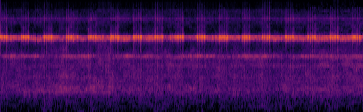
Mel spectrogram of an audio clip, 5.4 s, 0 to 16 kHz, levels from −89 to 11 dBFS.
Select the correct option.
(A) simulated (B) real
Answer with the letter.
A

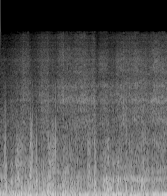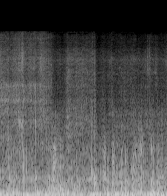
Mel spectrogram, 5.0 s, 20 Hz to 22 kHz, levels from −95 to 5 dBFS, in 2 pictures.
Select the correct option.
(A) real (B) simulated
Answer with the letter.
B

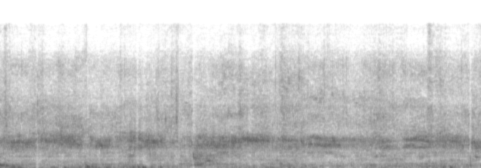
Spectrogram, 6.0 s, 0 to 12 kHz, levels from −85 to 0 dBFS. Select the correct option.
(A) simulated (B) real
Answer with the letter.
A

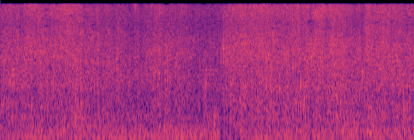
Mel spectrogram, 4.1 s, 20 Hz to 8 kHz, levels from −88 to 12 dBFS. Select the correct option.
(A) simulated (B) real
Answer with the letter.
B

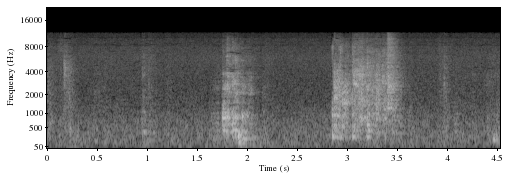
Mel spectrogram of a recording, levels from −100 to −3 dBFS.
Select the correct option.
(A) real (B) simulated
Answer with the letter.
A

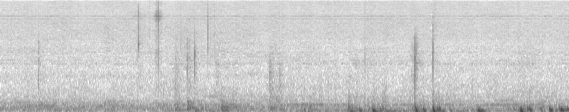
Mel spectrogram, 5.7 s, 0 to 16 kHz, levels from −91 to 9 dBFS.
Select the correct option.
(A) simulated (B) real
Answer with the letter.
A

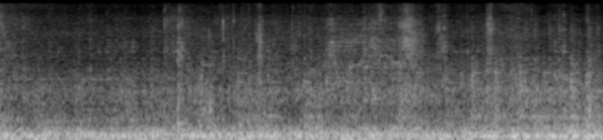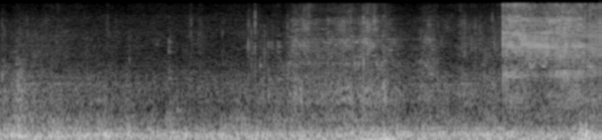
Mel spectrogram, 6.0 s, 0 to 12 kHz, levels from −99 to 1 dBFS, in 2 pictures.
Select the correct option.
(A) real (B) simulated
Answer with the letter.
A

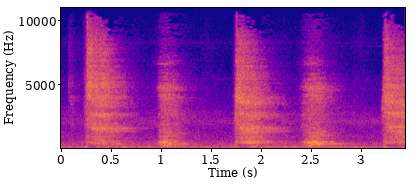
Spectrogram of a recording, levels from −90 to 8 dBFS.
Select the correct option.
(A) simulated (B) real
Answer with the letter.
B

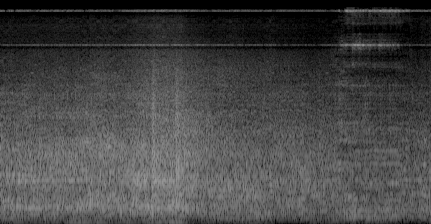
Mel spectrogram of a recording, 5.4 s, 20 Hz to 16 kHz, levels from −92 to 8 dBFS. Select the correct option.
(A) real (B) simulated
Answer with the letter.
B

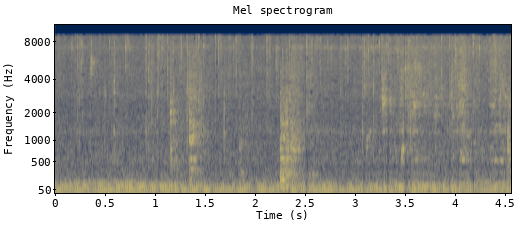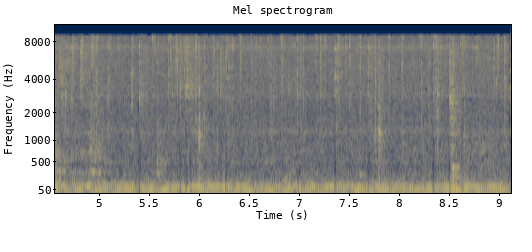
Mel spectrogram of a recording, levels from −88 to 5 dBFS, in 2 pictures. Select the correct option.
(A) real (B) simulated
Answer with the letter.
A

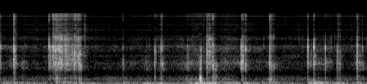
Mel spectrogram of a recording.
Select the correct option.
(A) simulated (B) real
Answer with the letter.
A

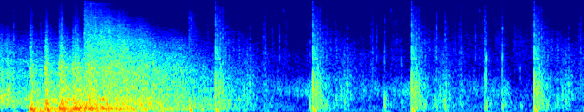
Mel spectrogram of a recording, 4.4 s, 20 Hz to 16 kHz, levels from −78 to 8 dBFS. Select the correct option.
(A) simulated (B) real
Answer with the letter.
B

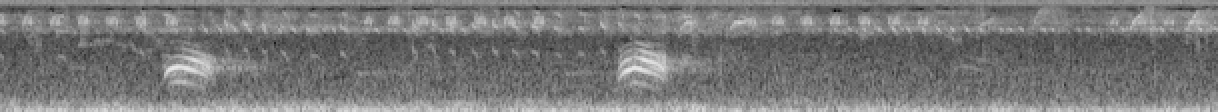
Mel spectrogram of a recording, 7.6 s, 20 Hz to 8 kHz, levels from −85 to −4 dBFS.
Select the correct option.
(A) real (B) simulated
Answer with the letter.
A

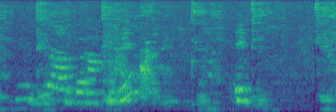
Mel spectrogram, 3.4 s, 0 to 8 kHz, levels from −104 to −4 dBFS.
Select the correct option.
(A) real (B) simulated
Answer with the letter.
A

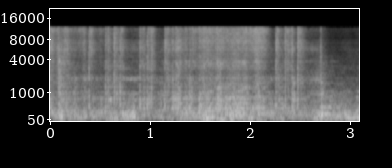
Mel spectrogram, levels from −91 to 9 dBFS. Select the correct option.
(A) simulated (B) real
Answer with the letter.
A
